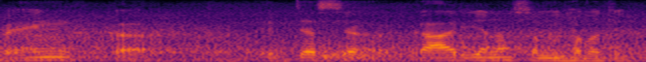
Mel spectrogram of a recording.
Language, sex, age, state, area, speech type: Sanskrit, male, 18-30, Madhya Pradesh, rural, spontaneous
